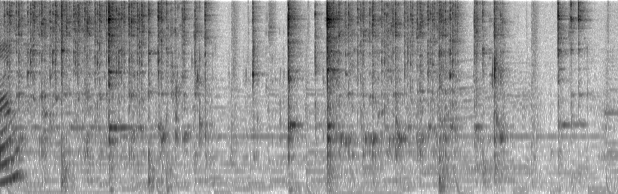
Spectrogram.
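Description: A long spoon stirring a cherry-syrup drink in a ceramic jug. It clinks against the jug's sides a few times, sharpest about a second in and around three seconds in.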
